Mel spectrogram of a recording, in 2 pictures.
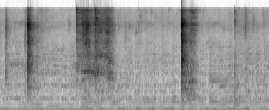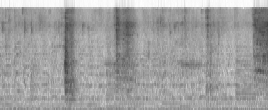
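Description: Steel ladle stirring and scraping diced potatoes and carrots in masala around a kadhai, with several sharp metal-on-metal clinks, the loudest a little over two seconds in.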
